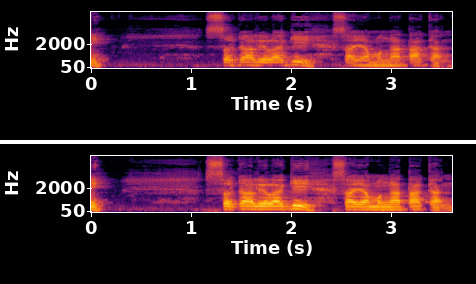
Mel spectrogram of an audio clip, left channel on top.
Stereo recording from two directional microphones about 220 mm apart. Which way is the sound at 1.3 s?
45° right (ahead or behind).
